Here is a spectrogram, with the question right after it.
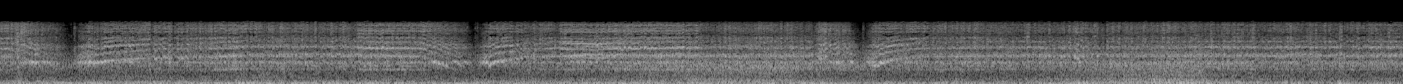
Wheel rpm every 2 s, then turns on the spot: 120, 120, 160, 130, 160, 190, 190.
none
